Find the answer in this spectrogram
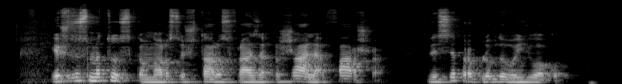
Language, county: Lithuanian, Vilnius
